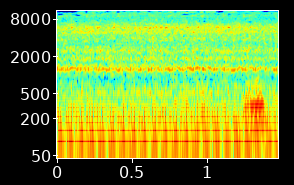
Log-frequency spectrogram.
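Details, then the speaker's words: 2007 Honda Hornet 600 four-cylinder at idle during throttle synchronization, misfiring and not holding idle: fast, slightly lumpy uneven thrum as cylinder 1 drops badly on the gauges; vacuum hose pierced by a screw and leaking, misfire from vacuum leak. "Comecei fazer equalização beleza tal na moto falhando funcionei a moto aqui pegou a minha surpresa cilindrou o cilindro 1 caindo demais"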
